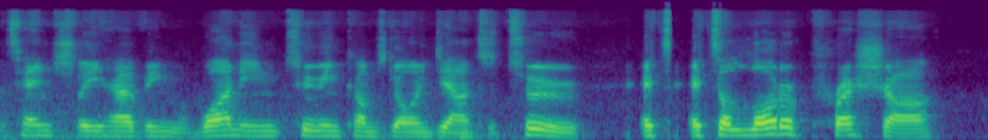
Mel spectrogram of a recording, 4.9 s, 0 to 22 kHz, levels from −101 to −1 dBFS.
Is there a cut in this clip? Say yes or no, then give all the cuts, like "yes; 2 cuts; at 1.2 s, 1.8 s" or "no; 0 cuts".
yes; 2 cuts; at 1.4 s, 3.3 s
